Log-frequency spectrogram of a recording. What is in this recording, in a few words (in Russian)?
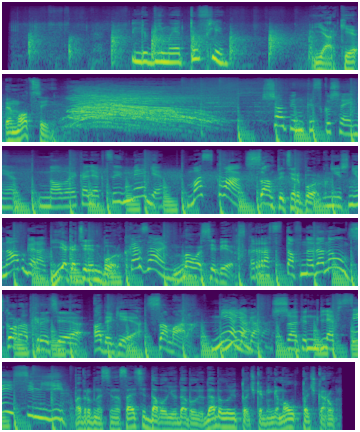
Radioreklama; MEGA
